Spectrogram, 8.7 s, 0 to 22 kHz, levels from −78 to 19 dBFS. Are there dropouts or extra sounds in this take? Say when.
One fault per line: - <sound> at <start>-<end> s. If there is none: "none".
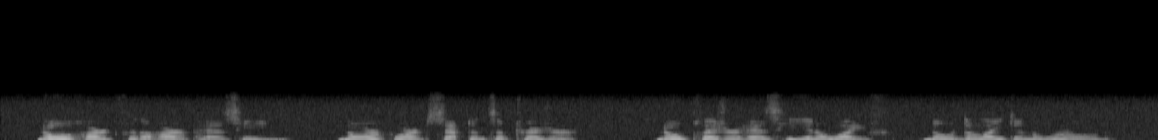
none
